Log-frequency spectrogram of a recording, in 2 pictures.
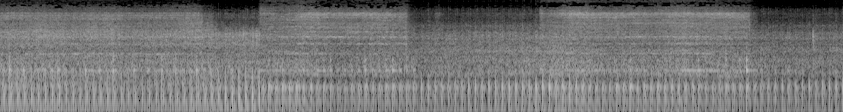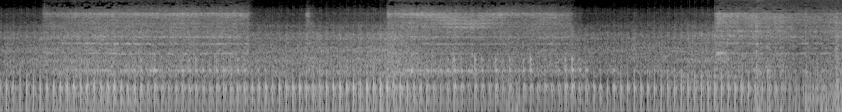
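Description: Engine-driven homemade circular saw running steadily, its engine pulsing evenly underneath. A higher-pitched cutting noise comes in for two to three seconds and cuts out again, about every four seconds, as the blade rips waru wood into battens.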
